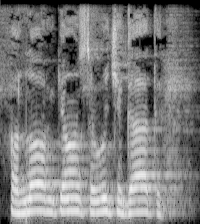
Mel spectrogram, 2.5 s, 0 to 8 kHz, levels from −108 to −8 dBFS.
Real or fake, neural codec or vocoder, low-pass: real; none; 7.2 kHz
